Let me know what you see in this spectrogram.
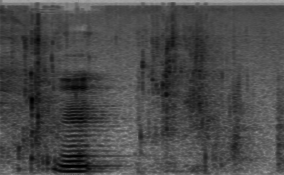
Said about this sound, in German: So, jetzt gibt's wieder für mich kurz einen Schluck Wasser.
